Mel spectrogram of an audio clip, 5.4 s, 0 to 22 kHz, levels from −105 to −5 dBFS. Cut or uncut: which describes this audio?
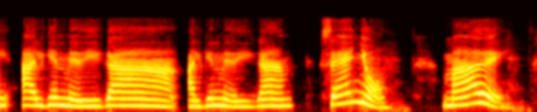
cut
